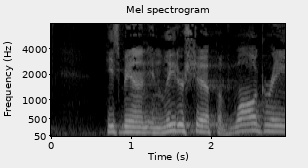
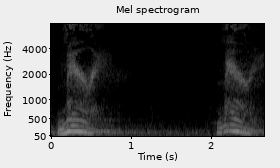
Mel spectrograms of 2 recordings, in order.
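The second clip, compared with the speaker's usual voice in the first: tender hushed call; 9 dB quieter than usual. Acted. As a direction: say her name like a secret. Jesus calls Mary by name, retold.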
